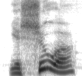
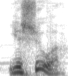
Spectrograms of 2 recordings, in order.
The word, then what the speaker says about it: Yeshua: And the shin is vocalized as shu, not sha.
